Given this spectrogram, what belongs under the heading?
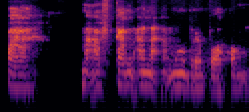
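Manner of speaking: low, soft retold confession; hushed apology. Pastor apologises to his father's photo, hushed.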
